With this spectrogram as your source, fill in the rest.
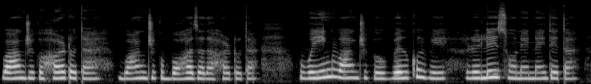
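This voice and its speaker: A woman's voice: high voice, flat delivery, quick pace, warm tone, no echo, studio quality. A woman retelling a story in plain, repetitive narration.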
